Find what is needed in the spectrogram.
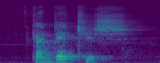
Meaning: plural of kadetje
- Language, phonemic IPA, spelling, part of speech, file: Dutch, /kaˈdɛcəs/, kadetjes, noun, Nl-kadetjes.ogg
